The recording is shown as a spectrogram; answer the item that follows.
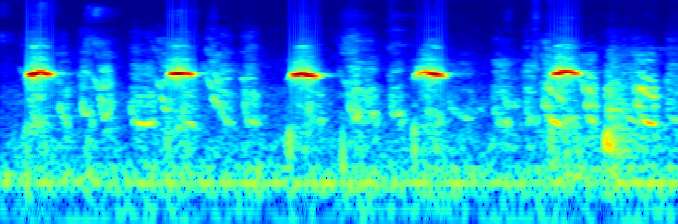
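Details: Grey francolin (Irani teetar) kept by a breeder in Khushab, Soon Valley, calling: clear whistled notes repeated roughly once per second, each followed by softer lower chattering clucks; steady low hum in the background.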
